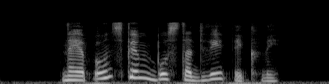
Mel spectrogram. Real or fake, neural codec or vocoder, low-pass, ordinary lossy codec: fake; autoencoder, 22.05 kHz, a latent of 192 numbers a frame, VITS, trained on many speakers; 7.2 kHz; MP3, 48 kbps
